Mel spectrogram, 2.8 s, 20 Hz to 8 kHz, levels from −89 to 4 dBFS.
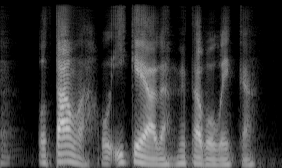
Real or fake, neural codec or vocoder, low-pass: fake; codec, 16 kHz, about 1 kbps, DyCAST, with the encoder's durations; 7.2 kHz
